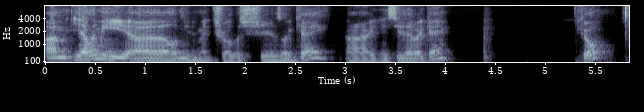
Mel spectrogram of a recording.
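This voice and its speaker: A man speaks with a slight New Zealand accent. He leaves long, frequent pauses. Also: medium pitch for a man, ordinary pitch variation, moderate pace. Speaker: agile coaching leader. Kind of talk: webinar presentation. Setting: video call.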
